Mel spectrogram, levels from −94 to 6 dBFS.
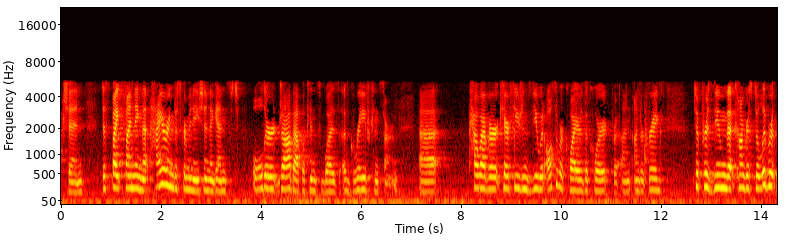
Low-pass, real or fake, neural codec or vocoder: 5.4 kHz; fake; vocoder, 44.1 kHz, 128 mel bands every 512 samples, BigVGAN v2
